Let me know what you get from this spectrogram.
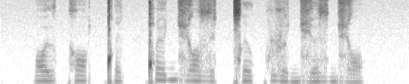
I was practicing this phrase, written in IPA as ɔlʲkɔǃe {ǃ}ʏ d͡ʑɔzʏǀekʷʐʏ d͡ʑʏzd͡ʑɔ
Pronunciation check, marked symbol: correct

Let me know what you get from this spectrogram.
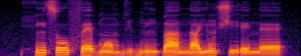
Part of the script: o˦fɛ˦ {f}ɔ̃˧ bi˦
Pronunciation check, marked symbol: incorrect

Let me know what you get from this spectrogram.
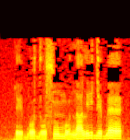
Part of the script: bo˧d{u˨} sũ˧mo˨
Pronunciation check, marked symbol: incorrect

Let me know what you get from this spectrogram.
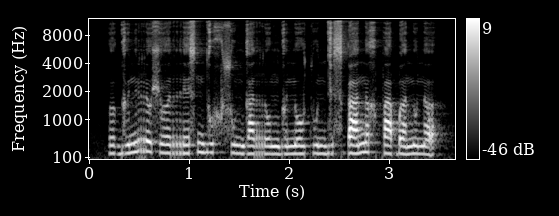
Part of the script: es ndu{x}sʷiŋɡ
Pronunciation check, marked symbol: correct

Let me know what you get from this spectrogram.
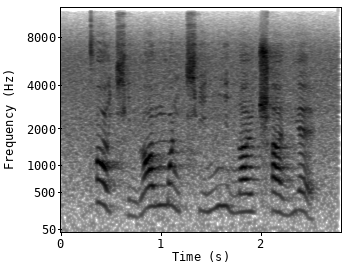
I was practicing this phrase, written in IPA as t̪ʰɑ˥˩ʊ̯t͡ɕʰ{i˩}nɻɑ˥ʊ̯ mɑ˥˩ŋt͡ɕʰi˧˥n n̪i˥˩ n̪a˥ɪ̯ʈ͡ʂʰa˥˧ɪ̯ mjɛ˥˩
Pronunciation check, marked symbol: correct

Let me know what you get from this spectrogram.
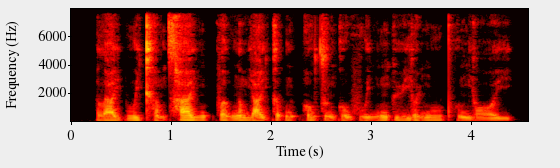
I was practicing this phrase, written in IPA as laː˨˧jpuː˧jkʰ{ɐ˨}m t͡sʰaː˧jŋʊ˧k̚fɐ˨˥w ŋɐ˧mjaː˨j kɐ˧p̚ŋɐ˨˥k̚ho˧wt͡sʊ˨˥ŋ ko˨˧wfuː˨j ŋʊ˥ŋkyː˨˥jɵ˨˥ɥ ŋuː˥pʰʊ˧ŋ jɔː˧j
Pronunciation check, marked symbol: correct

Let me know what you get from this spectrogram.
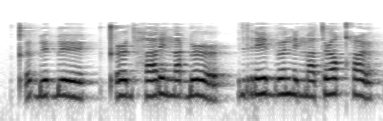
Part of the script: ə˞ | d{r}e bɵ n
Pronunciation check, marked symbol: correct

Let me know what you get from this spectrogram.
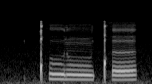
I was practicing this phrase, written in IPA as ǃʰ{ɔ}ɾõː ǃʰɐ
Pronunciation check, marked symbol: incorrect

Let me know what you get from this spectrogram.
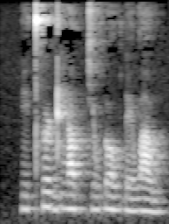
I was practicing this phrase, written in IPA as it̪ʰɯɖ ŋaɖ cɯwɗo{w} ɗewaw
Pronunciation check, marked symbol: correct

